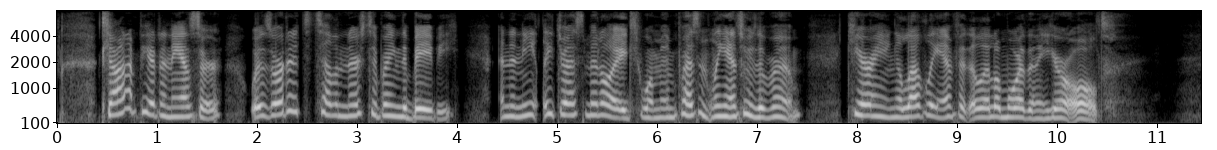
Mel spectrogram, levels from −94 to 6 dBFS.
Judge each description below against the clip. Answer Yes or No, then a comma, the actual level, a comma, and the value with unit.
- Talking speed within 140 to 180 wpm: No, average, 190 wpm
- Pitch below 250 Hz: No, very high, 260 Hz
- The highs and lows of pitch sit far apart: No, average, 3.8 semitones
